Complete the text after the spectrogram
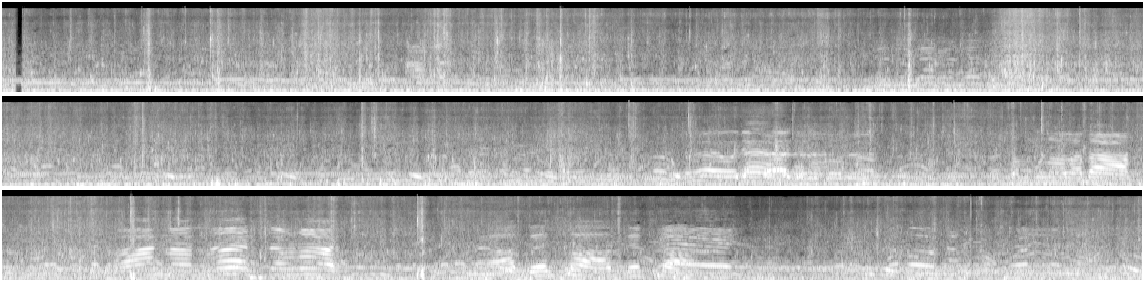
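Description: Fish thud as they drop into a basket.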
